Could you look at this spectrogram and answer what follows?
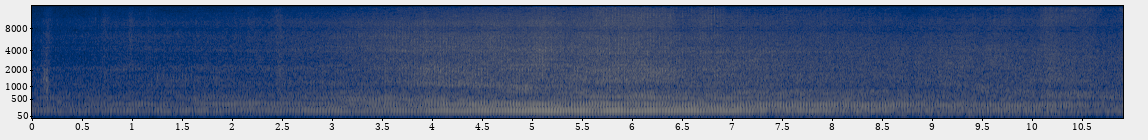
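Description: A motor vehicle's engine passing by, a steady hum that grows louder to a peak about five seconds in and then fades away.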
